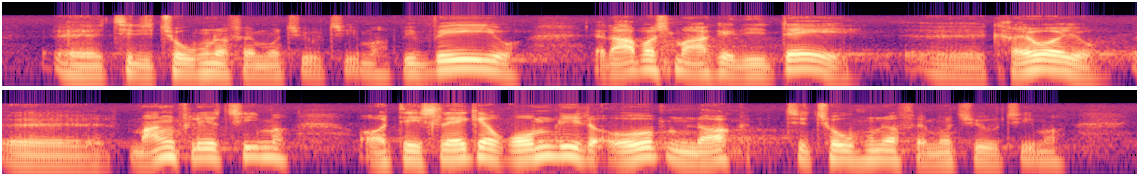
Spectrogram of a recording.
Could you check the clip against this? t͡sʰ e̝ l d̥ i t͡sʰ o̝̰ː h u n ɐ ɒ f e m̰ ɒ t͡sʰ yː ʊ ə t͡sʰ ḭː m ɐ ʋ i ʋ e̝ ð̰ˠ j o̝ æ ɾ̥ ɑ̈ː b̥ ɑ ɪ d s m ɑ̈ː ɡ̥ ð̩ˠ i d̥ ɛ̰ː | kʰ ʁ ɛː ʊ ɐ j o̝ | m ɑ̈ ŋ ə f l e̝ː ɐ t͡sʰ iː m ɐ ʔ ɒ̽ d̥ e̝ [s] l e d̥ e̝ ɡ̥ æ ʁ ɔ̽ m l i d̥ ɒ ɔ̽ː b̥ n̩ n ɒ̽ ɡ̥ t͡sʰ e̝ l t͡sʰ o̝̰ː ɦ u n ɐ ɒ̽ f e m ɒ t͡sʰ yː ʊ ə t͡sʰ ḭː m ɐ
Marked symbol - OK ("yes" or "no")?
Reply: yes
